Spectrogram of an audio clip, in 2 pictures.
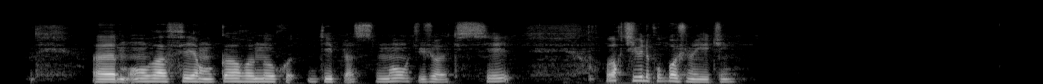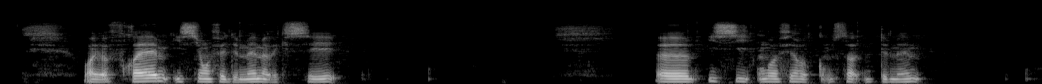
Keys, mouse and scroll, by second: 0.6 scroll up 2, 1.2 Tab, 5.0 click, 5.6 ctrl+z, 6.3 o, 7.0-10.0 drag, 10.7 z, 11.6 right click, 11.8 c, 13.1-15.6 drag, 15.6-16.3 scroll up 4, 16.3 scroll down 3, 17.3 right click, 17.6 c, 19.3-20.8 drag.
